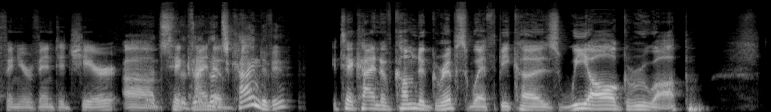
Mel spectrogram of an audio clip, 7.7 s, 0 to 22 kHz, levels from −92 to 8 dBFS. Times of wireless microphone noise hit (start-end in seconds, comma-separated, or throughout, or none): 4.60-4.65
